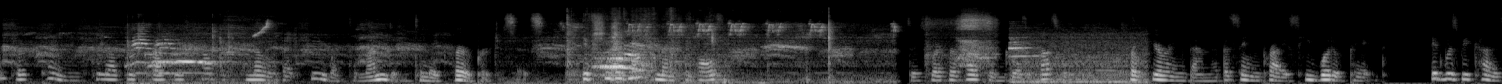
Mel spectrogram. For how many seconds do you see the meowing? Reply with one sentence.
The meowing can be heard for 5 seconds in total.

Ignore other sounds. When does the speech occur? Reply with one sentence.
You can hear the speech from 0.0 to 7.2 s and from 9.1 to 14.9 s.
